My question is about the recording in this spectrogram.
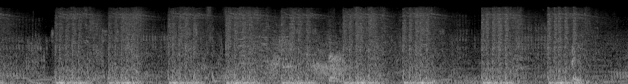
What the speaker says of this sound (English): That machine gun is powerful.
